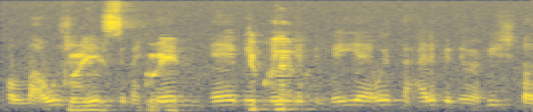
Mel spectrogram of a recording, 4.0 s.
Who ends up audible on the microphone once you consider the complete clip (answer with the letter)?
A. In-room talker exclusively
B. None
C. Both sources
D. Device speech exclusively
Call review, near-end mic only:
C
